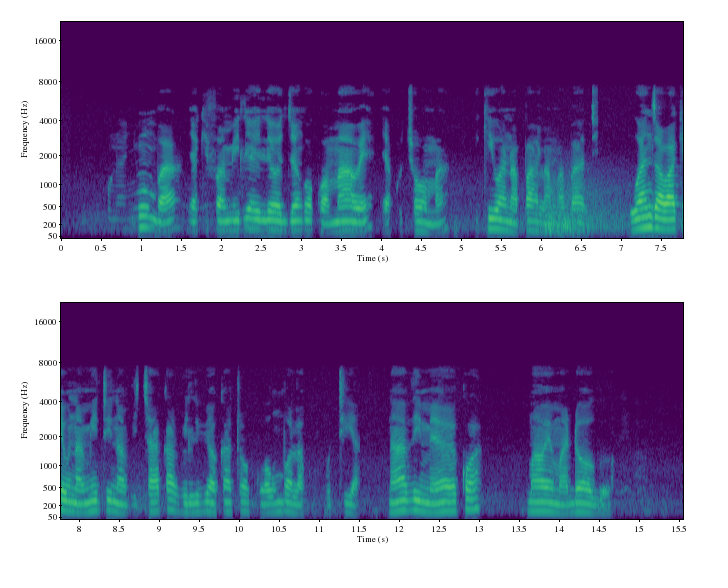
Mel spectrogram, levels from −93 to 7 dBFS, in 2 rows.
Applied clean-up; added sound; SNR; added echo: none; Thunder / Rain; 20 dB; none.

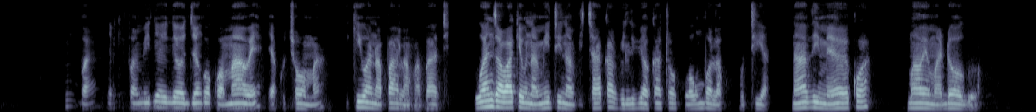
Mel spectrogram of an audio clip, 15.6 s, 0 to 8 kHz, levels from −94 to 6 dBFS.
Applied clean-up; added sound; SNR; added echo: neural mask model DeepFilterNet 3.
